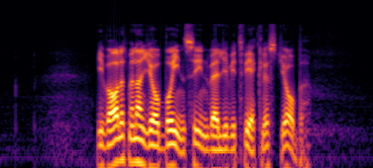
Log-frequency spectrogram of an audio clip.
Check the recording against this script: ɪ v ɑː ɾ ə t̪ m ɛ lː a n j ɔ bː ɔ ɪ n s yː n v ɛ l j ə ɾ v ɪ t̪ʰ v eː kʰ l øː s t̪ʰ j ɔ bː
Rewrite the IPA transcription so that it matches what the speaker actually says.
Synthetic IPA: ɪ v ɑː l ə t̪ m ɛ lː a n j ɔ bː ɔ ɪ n s yː n v ɛ l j ə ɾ v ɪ t̪ʰ v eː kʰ l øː s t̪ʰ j ɔ bː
